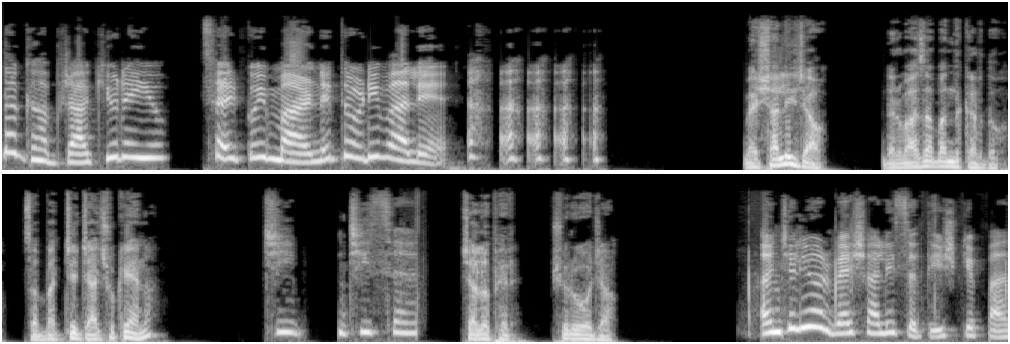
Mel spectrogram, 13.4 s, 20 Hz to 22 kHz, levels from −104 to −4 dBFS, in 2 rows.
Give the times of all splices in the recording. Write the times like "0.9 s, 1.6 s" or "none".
9.6 s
